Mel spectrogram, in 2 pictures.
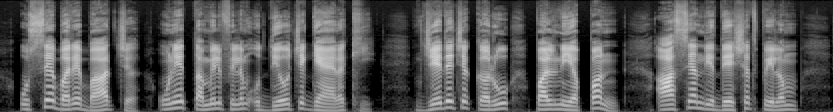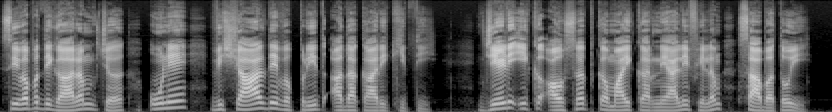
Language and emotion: Dogri, neutral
